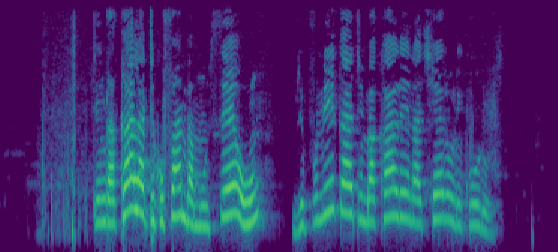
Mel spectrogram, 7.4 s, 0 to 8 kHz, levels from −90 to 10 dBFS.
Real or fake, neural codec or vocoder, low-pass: real; none; 7.2 kHz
